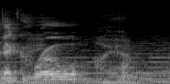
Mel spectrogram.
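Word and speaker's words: Qrow: Oh yeah, I found out that Q-R-O-W is pronounced Crow.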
